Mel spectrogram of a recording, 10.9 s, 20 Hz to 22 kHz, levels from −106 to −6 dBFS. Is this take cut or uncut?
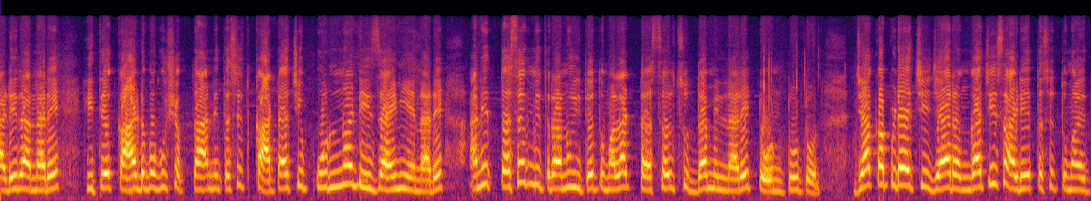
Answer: uncut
